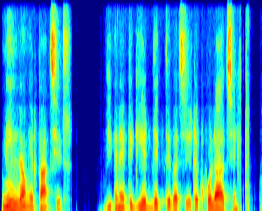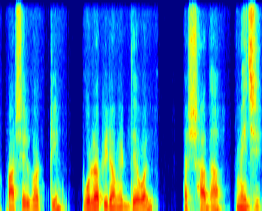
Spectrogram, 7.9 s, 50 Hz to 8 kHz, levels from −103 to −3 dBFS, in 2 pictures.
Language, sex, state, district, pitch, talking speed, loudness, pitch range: Bengali, male, Odisha, Nuapada, 120 Hz, 145 wpm, -22 LUFS, 115-140 Hz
